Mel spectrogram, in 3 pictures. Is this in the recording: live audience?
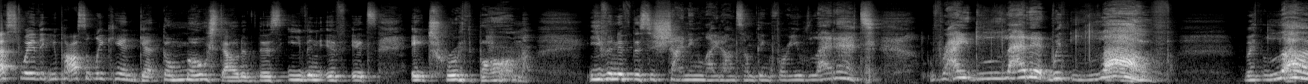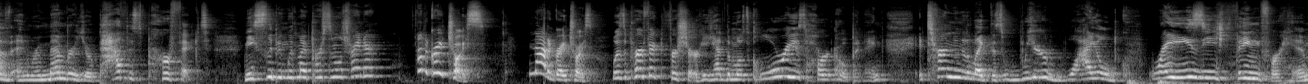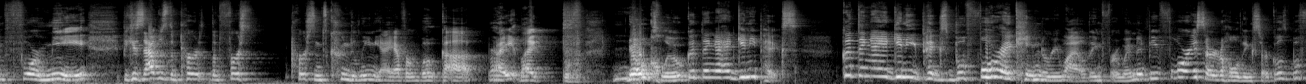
no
